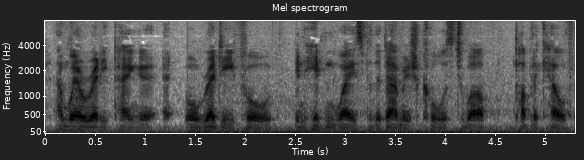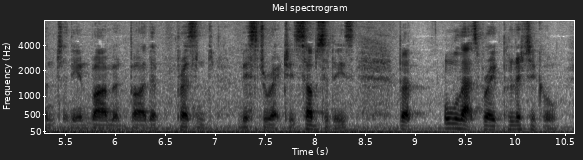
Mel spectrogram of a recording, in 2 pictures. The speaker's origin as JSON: {"language": "English", "region": "London", "country": "United Kingdom", "tie": "born or raised there", "moved": "as an adult", "lives_now": "West Wales, United Kingdom", "said": "I'm a Londoner. My dad was a doctor and then trained to be a psychiatrist, so I lived in first of all in South London and then in North London"}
